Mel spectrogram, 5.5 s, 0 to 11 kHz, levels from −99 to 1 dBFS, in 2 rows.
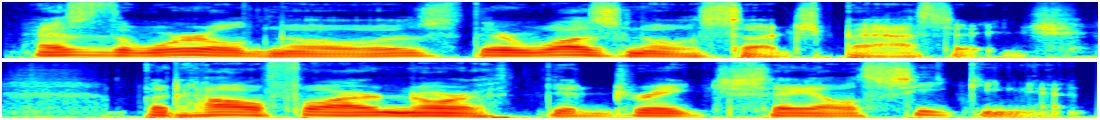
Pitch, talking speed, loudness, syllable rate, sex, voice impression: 110 Hz, 195 wpm, -16 LUFS, 4.6 syllables/s, male, very masculine, very adult-like, old, very thick, tensed, very powerful, slightly bright, hard, slightly muffled, slightly fluent, very cool, very intellectual, very sincere, very calm, very mature, friendly, very reassuring, unique, very wild, sweet, slightly lively, very kind, slightly modest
